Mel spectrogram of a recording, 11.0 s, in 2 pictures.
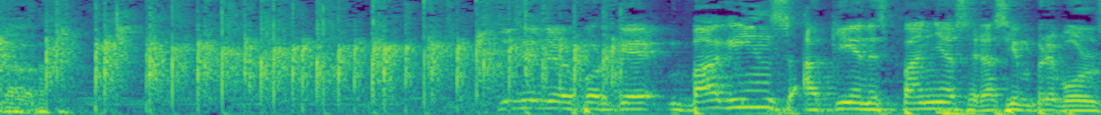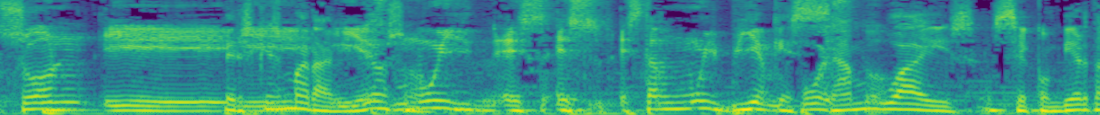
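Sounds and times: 
applause: 0.0s - 3.4s
speech: 2.5s - 11.0s.

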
